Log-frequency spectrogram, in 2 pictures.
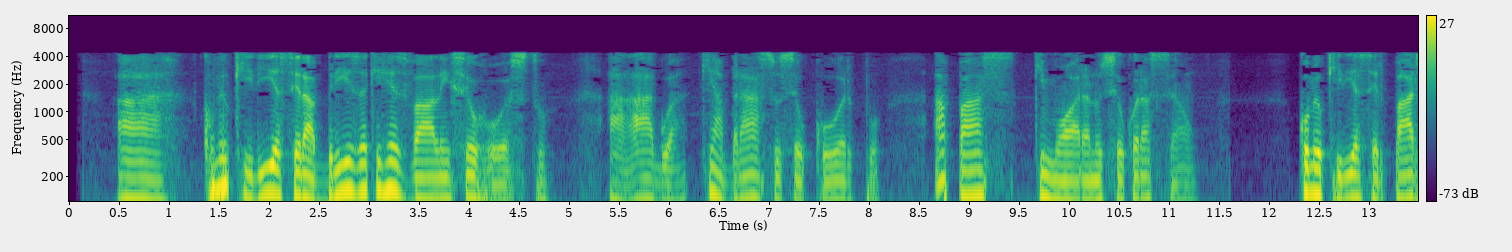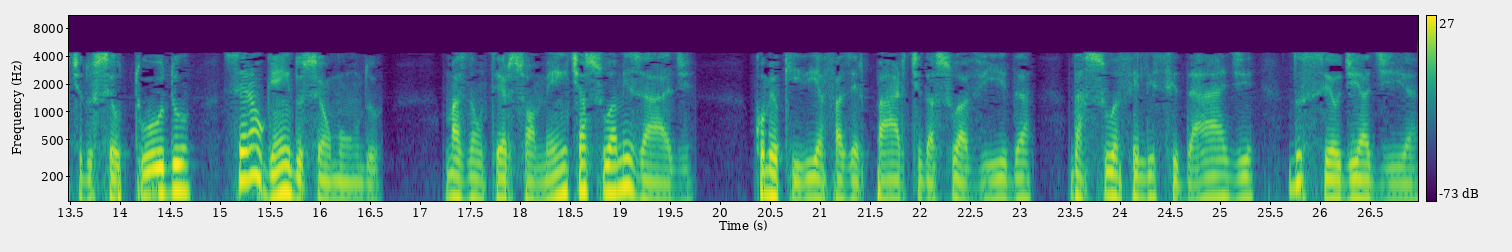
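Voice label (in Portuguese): COELINHO DA PASCOA, Só Voz, masculino; Telemensagens; Telemensagens 2017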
